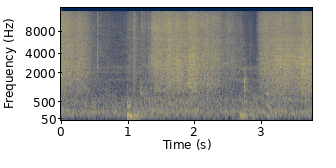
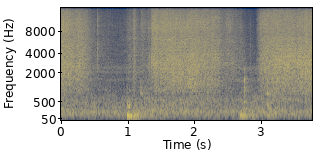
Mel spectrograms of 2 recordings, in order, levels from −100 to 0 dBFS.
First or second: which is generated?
first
